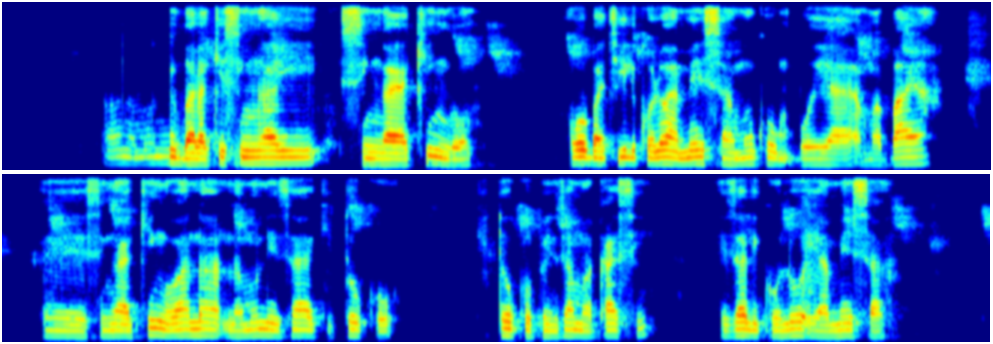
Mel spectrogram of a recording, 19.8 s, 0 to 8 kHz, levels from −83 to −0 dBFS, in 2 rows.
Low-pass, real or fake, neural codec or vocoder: 7.2 kHz; fake; codec, 24 kHz, 3.1 kbps, DualCodec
